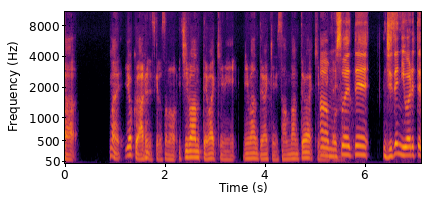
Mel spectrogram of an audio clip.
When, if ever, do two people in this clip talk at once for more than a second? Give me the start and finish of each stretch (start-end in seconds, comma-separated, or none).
none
